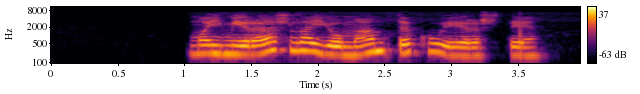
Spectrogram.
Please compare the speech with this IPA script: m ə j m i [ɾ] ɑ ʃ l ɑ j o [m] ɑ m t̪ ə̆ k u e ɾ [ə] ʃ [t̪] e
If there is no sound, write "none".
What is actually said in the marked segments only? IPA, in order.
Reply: ɾ, m, ə, t̪

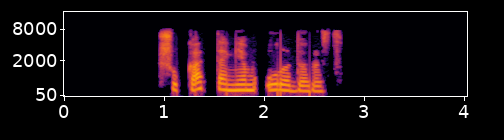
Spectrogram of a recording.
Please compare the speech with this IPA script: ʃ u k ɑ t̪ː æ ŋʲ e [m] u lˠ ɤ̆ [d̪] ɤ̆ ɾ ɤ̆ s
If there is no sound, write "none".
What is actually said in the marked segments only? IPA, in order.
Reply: m, d̪

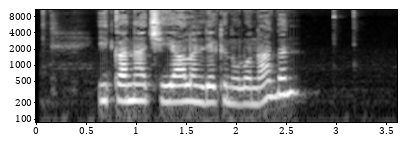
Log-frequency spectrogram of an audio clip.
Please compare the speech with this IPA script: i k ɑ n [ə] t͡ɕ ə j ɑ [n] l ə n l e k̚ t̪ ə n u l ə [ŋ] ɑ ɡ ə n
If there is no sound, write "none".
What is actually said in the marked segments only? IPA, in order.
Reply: ɑ, none, n

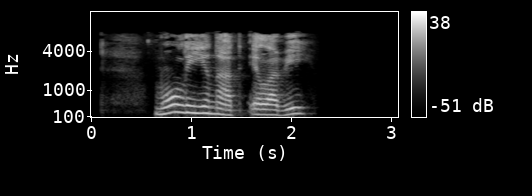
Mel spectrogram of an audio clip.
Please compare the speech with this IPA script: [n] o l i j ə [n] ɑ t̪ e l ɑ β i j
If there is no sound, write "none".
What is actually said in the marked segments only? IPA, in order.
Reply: m, n

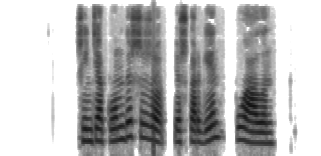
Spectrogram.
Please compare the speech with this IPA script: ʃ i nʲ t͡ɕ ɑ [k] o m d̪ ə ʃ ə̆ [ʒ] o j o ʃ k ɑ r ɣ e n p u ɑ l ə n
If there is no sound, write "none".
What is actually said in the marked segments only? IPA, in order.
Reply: k, ʒ

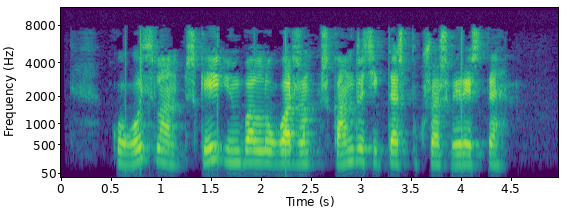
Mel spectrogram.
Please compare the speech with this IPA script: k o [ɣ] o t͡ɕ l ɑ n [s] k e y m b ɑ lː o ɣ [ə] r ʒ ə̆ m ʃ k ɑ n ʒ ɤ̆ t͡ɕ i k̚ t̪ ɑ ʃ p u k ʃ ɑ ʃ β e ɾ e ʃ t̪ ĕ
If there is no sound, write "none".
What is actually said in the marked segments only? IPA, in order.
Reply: ɣ, ʃ, ɑ

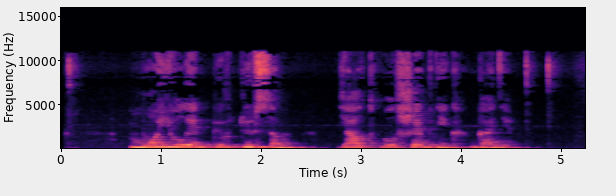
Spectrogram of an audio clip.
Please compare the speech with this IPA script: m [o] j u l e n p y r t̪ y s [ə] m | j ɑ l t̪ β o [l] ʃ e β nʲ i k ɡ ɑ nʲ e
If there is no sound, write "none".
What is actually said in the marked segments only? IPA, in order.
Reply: o, ə, l

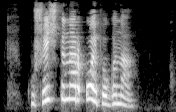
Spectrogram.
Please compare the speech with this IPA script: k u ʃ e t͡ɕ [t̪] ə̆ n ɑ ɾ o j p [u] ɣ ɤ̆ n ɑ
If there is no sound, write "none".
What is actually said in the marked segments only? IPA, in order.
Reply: t̪, o

